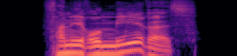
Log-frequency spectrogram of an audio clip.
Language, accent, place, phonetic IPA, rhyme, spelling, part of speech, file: German, Germany, Berlin, [faneʁoˈmeːʁəs], -eːʁəs, phaneromeres, adjective, De-phaneromeres.ogg
- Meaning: strong/mixed nominative/accusative neuter singular of phaneromer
